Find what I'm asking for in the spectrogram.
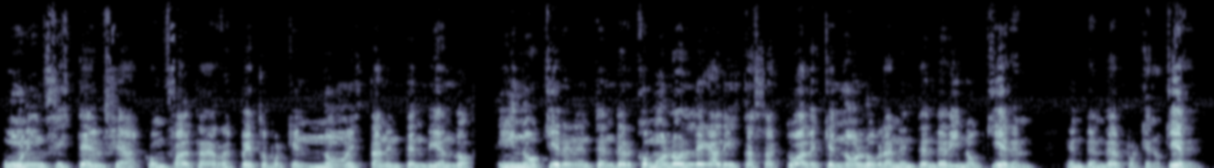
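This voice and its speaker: Gravelly-voiced man preaching slowly. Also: fairly high pitch. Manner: emphatic, scolding repetition; reads quoted lines slowly and deliberately. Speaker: preacher and Bible teacher. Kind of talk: sermon reading and commenting on scripture.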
